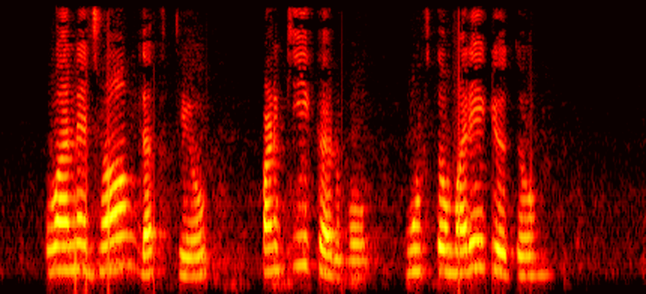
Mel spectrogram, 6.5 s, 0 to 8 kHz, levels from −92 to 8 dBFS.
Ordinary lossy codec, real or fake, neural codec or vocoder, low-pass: AAC, 48 kbps; real; none; 7.2 kHz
